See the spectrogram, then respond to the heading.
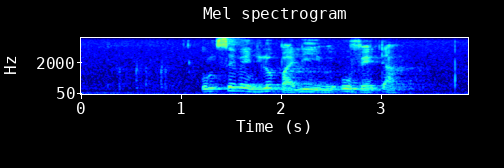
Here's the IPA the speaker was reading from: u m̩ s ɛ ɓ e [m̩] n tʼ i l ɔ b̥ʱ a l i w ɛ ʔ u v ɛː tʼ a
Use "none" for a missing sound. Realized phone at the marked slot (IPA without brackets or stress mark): none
